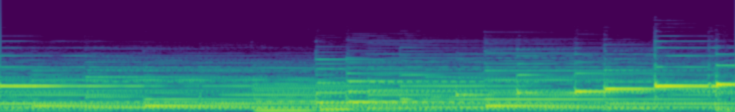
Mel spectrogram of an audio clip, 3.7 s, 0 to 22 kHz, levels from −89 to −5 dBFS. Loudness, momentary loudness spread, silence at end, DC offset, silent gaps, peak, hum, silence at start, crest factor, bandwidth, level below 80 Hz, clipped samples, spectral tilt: -19 LUFS; 6 LU; 0 s; under 0.1%; none; -4 dBFS; none; 0 s; 14 dB; 5.2 kHz; -34 dBFS; under 0.1%; -10 dB/octave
